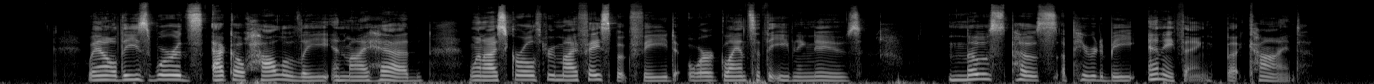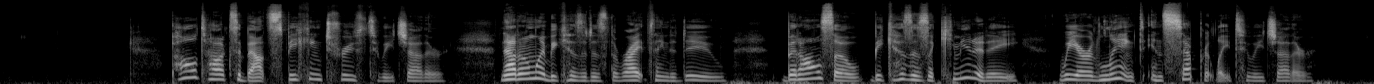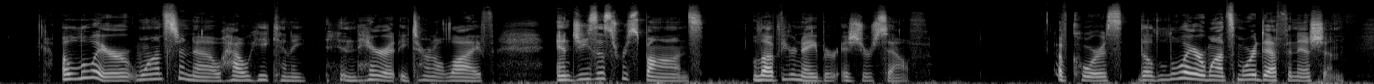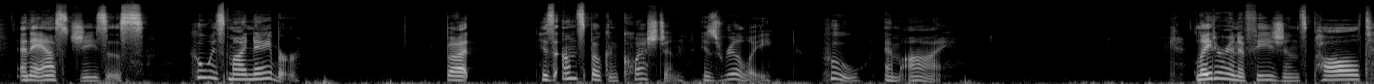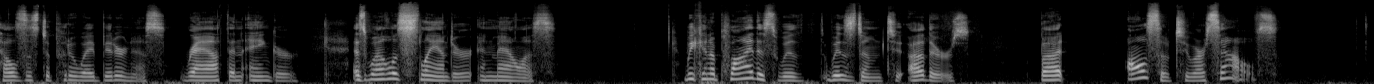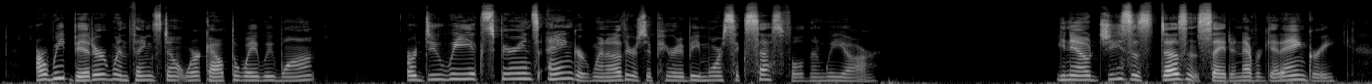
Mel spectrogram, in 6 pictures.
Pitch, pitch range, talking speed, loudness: 190 Hz, 170-220 Hz, 125 wpm, -22 LUFS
